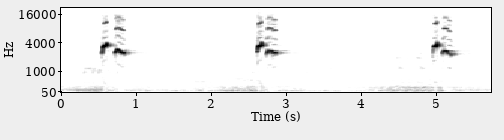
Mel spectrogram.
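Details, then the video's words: Sooty-headed bulbul repeating the same rich, downward-slurred two-part whistle three times, roughly every two seconds, with light low-pitched background noise. "Burung Kutilang Gacor Doooor"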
